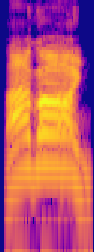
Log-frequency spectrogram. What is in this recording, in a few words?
voice sov infantry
